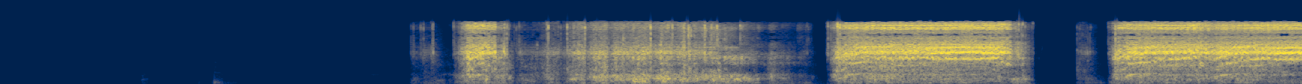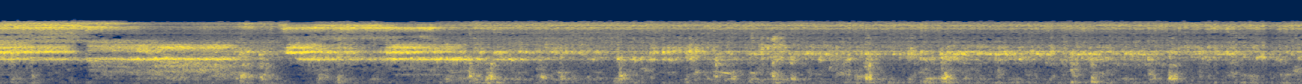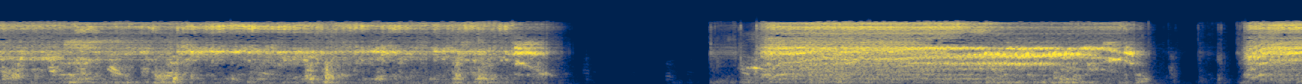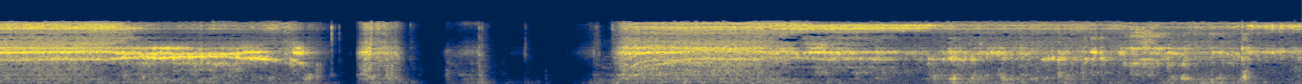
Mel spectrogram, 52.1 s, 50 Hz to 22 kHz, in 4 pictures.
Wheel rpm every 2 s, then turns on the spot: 0, 0, 10, 30, 110, 80, 150, 160, 160, 160, 160, 160, 160, 160, 160, 100, 20, 150, 120, 110, 150, 20, 40, 160, 160, 160.
4-8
